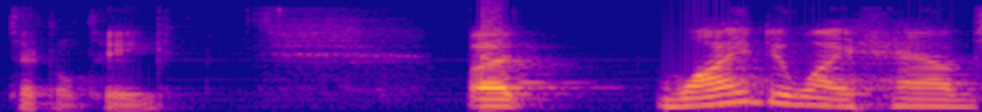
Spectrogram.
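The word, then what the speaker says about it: Tcl/Tk: you'll see right here this is tickle teak that's how you pronounce it tickle teak but why do I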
